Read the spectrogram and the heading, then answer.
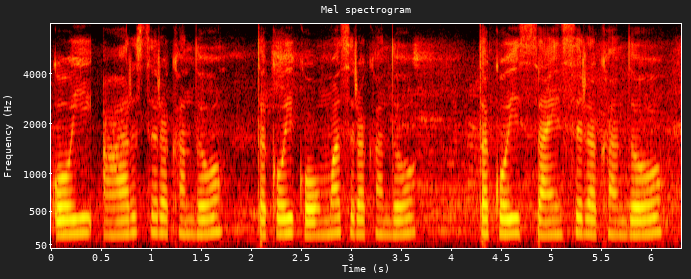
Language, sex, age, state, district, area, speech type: Sindhi, female, 30-45, Gujarat, Junagadh, rural, spontaneous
